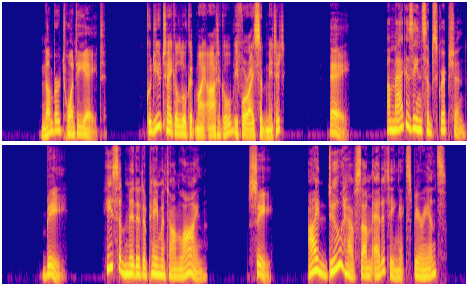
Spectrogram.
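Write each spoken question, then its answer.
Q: Could you take a look at my article before I submit it?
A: C: I do have some editing experience.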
